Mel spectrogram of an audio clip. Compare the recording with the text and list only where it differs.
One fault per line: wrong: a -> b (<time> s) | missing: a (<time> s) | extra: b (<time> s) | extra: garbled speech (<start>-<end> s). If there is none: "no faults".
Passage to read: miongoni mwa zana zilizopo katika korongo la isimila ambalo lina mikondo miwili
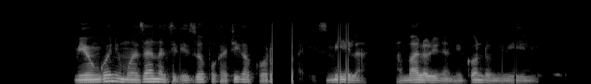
no faults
